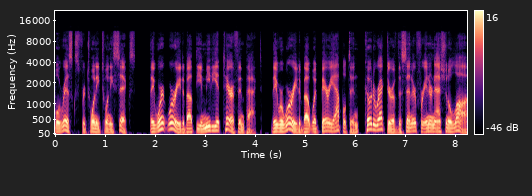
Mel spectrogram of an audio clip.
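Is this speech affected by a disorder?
No.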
